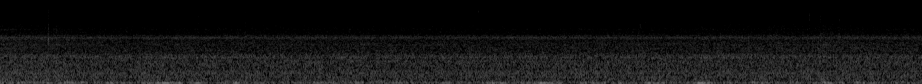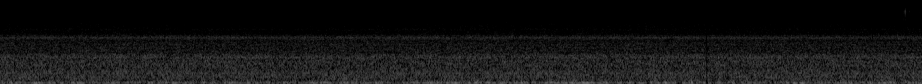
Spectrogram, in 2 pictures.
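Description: Faint steady hiss of room noise, with no distinct breaths or other sounds standing out.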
